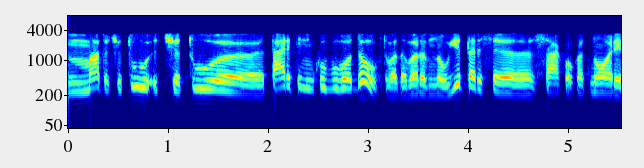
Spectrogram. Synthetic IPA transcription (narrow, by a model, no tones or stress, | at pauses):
mɑːt̪oːt͡ʃʲɛt̪uːt͡ʃʲɛt̪uːt̪ɐɾʲpʲɪnʲɪŋkʊbʊʋoːd̪ɐʊkt̪ʋɐd̪ɐbɐrnɐʊjɪt̪ɐɾʲsʲɪsɑːkoːkɐt̪noːɾʲɪ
